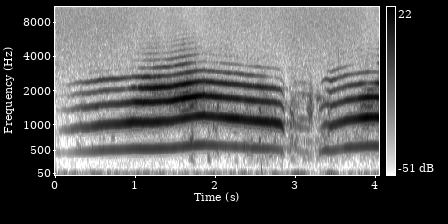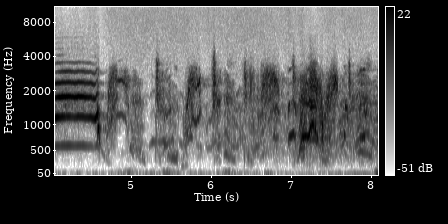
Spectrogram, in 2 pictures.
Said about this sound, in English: A cat fight.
